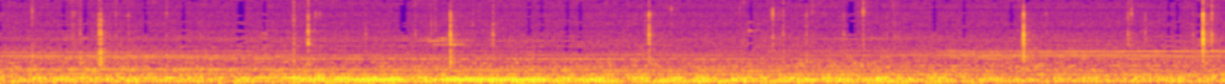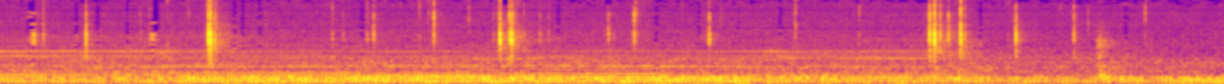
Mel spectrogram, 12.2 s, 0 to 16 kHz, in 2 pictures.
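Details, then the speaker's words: Steady low motor hum with faint ticking and clicks from a Citizen CH452/CH453 upper-arm digital blood pressure monitor pumping its cuff during repair testing. Digits barely change, attributed to an air leak; a new cuff is being tried. "As you can see the machine is working but the digits doesn't change or only few digits change. In this case the problem is caused by air leakage inside the system."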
